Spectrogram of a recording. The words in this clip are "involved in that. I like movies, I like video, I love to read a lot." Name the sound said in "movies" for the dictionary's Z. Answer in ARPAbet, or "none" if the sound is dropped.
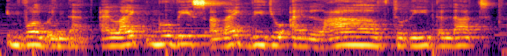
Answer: S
